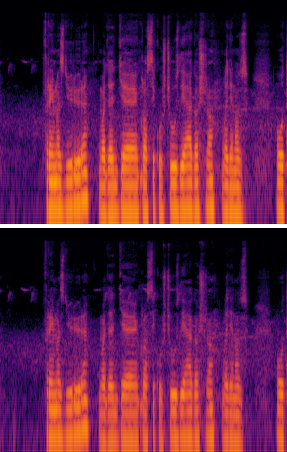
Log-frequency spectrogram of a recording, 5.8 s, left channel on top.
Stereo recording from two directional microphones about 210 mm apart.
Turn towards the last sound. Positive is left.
turn(degrees=15)  # may be behind; listen again after turning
